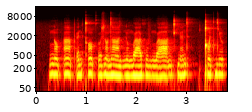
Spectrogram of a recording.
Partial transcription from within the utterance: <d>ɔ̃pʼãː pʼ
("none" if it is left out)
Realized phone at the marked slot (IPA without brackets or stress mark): n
